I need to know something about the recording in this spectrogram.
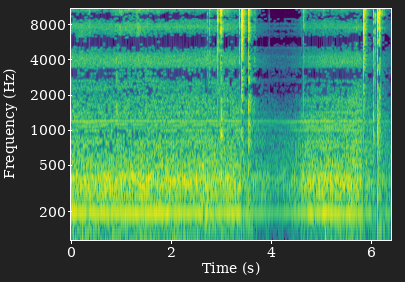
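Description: Industrial lockstitch sewing machine running and stitching a dart, a steady motor hum that dips quieter about four seconds in and then picks up again, with a few light clicks.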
